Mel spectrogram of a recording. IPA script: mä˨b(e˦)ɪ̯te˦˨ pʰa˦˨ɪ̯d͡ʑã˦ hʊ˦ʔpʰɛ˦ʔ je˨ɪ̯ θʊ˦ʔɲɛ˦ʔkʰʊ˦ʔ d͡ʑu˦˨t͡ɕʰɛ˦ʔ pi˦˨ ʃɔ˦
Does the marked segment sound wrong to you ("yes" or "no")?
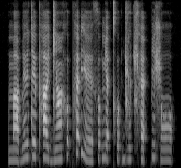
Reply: no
